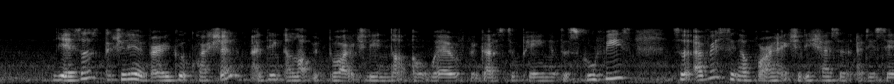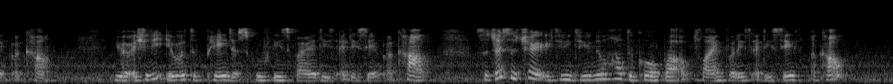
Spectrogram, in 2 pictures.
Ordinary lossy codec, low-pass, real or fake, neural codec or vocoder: none; 5.4 kHz; fake; codec, 16 kHz, 8 kbps, FunCodec, trained on LibriTTS, 25 frames a second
